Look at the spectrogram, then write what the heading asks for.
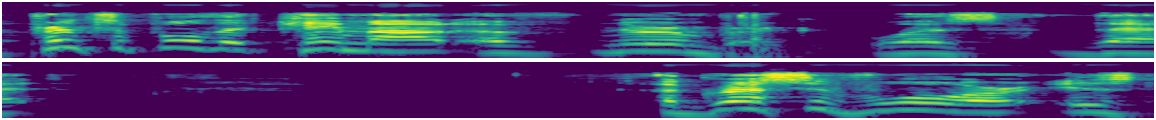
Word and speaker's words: Nuremberg: Now, in Nuremberg, I should say Nuremberg, not Nuremberg, that's the German pronunciation.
